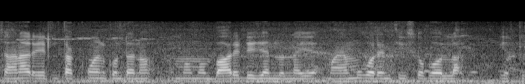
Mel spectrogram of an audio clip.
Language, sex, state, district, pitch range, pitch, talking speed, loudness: Telugu, male, Andhra Pradesh, Sri Satya Sai, 135-145 Hz, 140 Hz, 170 wpm, -18 LUFS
